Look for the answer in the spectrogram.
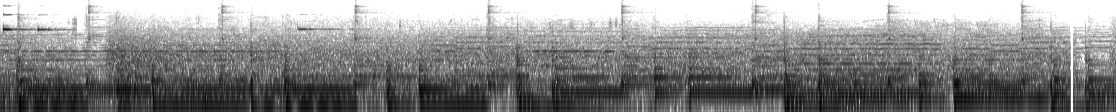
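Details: Steady instrumental music with deep sustained bass notes and regular percussive accents, with no animal sounds heard.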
